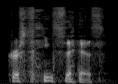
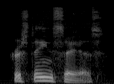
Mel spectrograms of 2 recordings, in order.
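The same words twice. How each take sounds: First: Said through a slow laugh. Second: Said in the usual way. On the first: Real, not acted. Pastor starting to quote his wife, slow laughing. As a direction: break into a laugh mid-phrase.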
